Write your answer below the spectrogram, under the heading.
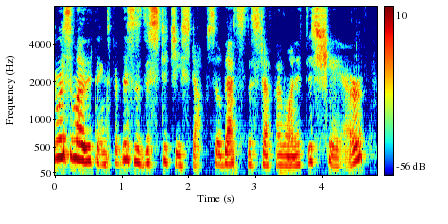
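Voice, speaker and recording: This woman's fairly high, somewhat breathy voice moves at a moderate pace, with very wide pitch swings and big shifts in loudness. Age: 70s. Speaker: stitching vlogger. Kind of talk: casual show-and-tell vlog. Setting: home craft room.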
